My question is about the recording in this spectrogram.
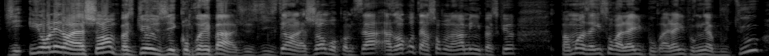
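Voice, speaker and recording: Animated Congolese-raised man, lively voice. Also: on the high side, fairly quick. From born in Belgium, raised in Congo. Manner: animated, emphatic, switching between French and Lingala. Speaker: interview guest. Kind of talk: candid personal interview.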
